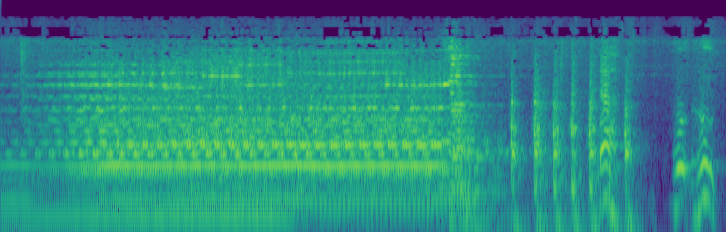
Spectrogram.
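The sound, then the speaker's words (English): A steady, sustained musical tone gives way to a firm series of about six evenly spaced knocks on an alley door. A voice briefly follows. “That's the alley door. Somebody's there.”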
